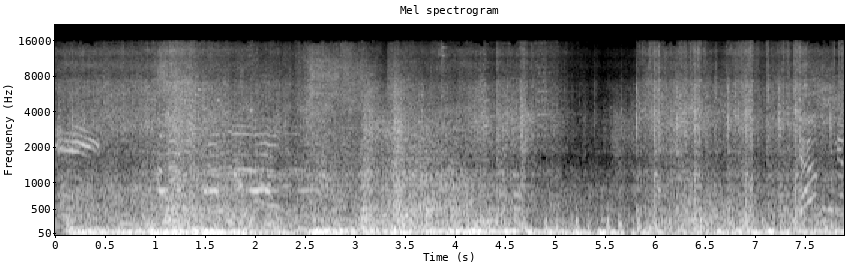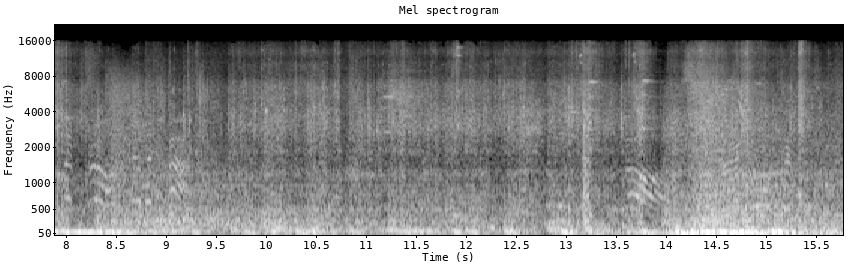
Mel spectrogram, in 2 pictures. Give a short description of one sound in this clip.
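Lightning magic crackles and zaps in bursts.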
